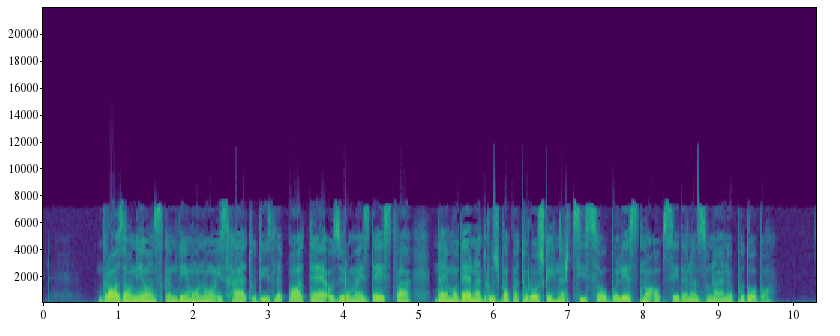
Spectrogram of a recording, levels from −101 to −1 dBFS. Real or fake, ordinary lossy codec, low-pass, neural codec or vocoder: real; AAC, 32 kbps; 7.2 kHz; none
